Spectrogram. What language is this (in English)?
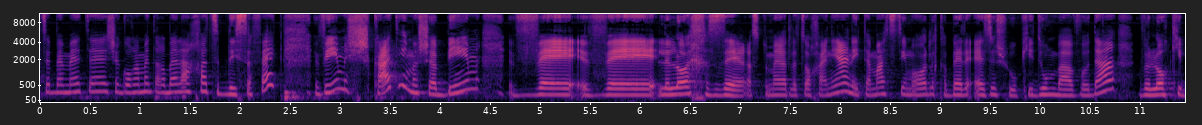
Hebrew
